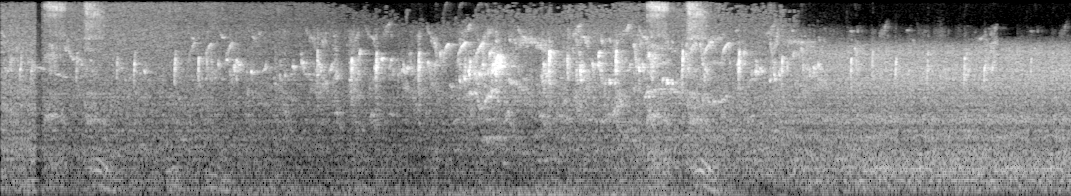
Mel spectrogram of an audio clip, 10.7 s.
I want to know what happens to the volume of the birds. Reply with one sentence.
The loudness of the birds goes up, then down.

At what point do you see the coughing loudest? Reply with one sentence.
The loudest moment of the coughing is at 7 seconds.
